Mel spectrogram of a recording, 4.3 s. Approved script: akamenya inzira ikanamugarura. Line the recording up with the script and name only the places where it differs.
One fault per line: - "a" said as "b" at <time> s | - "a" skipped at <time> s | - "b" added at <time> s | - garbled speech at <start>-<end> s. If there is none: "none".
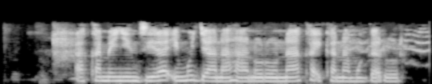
- "imujyana ahantu runaka" added at 1.8 s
